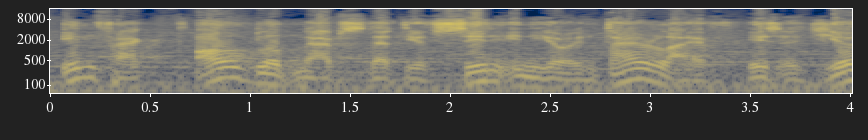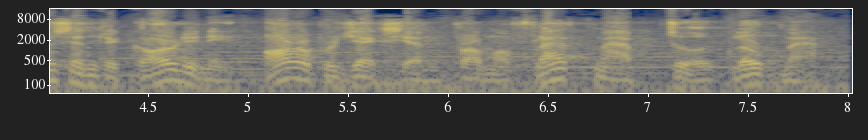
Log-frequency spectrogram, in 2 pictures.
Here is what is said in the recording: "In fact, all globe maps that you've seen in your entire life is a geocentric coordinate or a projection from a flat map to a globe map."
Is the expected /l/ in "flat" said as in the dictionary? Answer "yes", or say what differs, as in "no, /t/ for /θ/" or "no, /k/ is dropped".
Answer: yes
